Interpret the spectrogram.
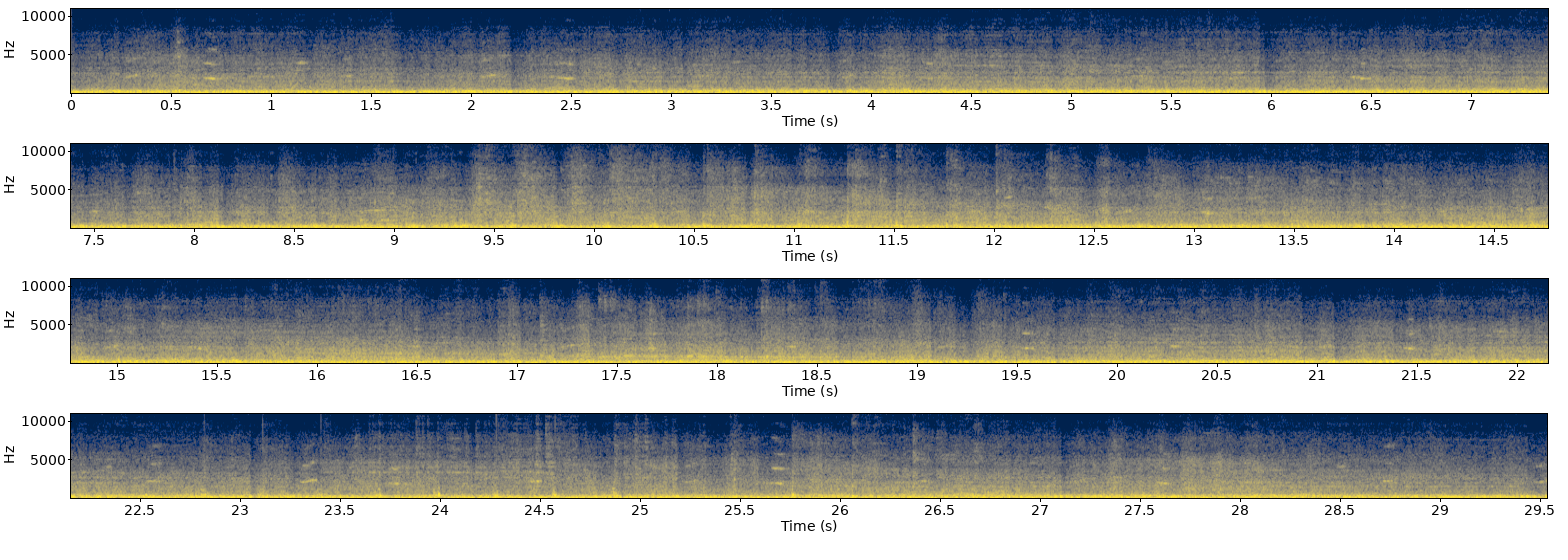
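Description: Double-stack intermodal container well cars rolling past at close range: a steady rumble of steel wheels on rail.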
